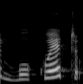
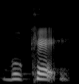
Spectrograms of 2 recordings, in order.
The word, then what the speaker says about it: bouquet: अगर आप स्पेलिंग देखें तो आप इसे पढ़ेंगे बुक्वेट और बुकवेट में भी, लेकिन दोनों ही इनकरेक्ट प्रोनाउंसिएशंस हैं। BOU sounds like boo, rhyming with shoe.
